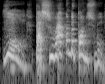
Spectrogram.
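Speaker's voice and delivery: very high, loud squeaky beetle voice; high squeaky Bart. Acted. Dim little brother greeting Barry, high squeaky voice.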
